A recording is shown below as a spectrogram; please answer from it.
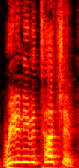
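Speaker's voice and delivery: acted-out indignant comeback; mock angry retort. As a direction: argue back, rising to a loud protest. Dad argues back at angry biker.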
